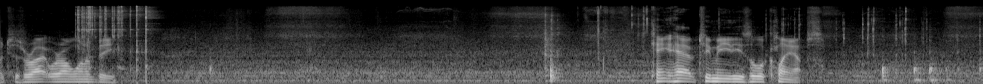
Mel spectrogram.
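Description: Wooden clamps clack as a man handles them.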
